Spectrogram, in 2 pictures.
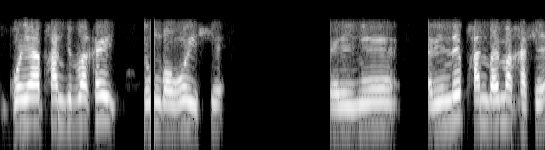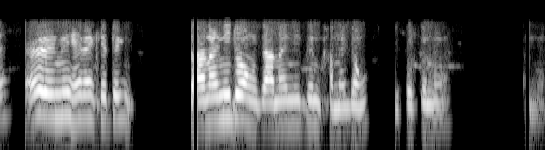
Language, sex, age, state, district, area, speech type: Bodo, male, 60+, Assam, Udalguri, rural, conversation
